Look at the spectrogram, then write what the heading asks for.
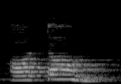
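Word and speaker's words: autumn: जब वर्ड के एंड में एम एन आता है। एम एन आता है तो एन क्या होता है? साइलेंट होता है। जैसे एग्जांपल ऑटम नहीं पढ़ेंगे। क्या पढ़ेंगे? ऑटम। क्या पढ़ेंगे? ऑटोम। तो यहां एन जो है वो क्या है? साइलेंट है।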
